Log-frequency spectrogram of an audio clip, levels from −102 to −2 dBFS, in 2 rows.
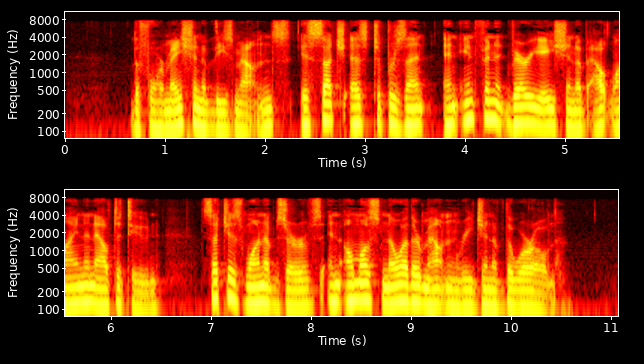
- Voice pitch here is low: Yes, low, 120 Hz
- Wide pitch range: No, average, 3.4 semitones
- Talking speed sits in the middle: Yes, average, 165 wpm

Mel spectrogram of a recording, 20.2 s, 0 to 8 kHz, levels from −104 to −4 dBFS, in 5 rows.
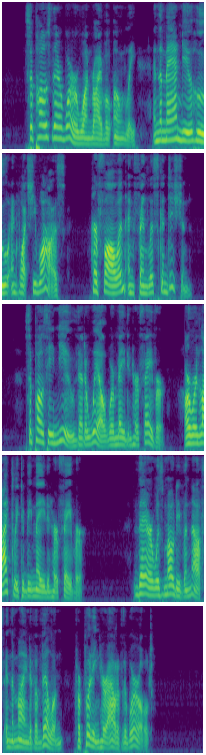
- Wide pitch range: Yes, wide, 7.0 semitones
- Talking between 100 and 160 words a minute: No, average, 170 wpm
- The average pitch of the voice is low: No, medium, 150 Hz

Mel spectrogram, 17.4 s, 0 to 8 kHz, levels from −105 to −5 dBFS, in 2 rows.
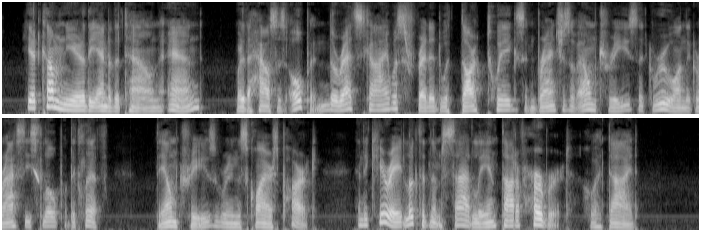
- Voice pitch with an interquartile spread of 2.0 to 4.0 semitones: No, average, 4.5 semitones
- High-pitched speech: No, low, 120 Hz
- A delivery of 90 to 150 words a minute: No, average, 200 wpm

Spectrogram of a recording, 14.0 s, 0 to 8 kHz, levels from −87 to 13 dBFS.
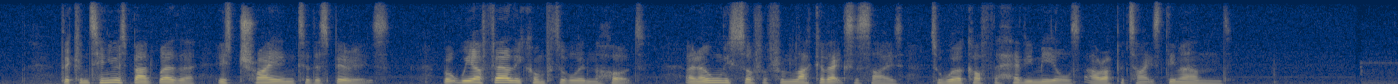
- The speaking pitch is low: No, medium, 145 Hz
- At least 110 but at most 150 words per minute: Yes, average, 140 wpm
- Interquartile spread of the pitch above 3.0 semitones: Yes, average, 3.5 semitones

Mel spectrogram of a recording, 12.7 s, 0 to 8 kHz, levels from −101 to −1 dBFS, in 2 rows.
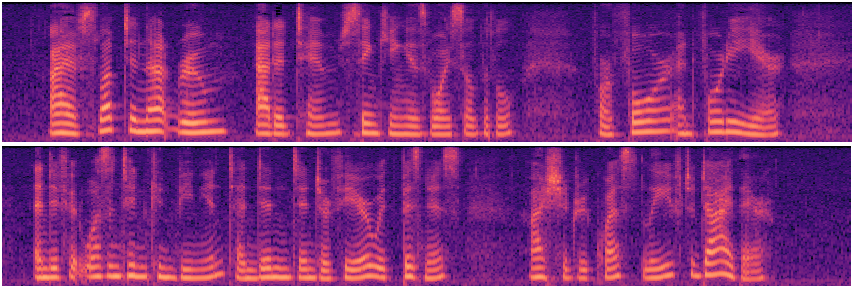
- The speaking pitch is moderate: No, high, 195 Hz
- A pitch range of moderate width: Yes, average, 3.2 semitones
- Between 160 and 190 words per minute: Yes, average, 165 wpm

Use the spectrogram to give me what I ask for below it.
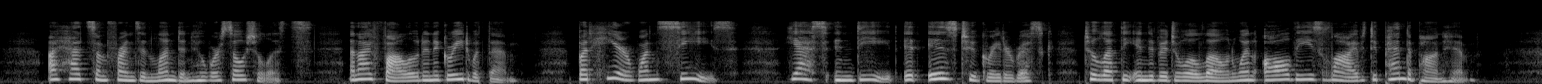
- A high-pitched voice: Yes, high, 200 Hz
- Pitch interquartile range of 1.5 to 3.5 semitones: No, average, 4.2 semitones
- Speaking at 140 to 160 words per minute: Yes, average, 155 wpm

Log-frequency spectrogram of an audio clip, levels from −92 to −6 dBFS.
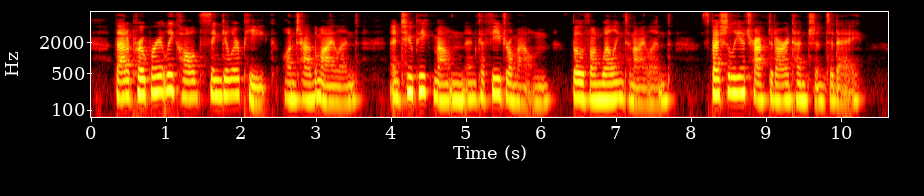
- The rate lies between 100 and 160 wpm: Yes, average, 140 wpm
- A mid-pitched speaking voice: Yes, medium, 170 Hz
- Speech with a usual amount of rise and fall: Yes, average, 3.7 semitones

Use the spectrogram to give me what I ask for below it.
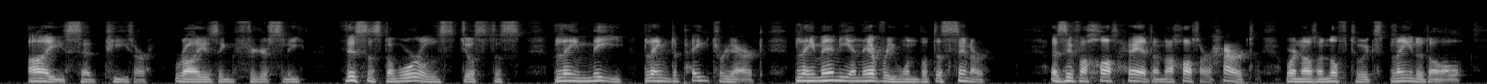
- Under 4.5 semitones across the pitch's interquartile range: No, average, 5.2 semitones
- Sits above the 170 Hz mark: No, low, 130 Hz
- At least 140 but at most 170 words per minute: Yes, average, 155 wpm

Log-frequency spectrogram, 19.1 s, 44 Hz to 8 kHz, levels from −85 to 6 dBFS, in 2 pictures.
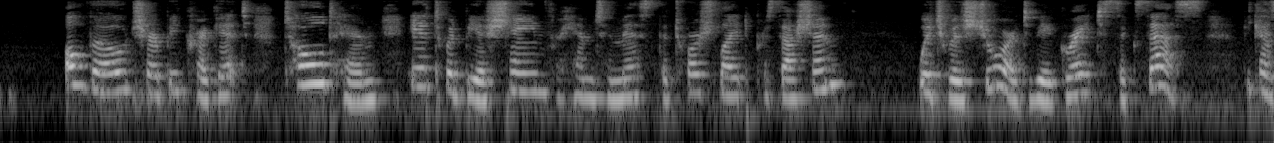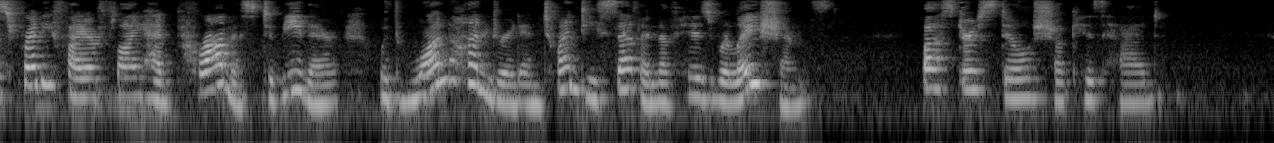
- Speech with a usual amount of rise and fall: No, wide, 6.2 semitones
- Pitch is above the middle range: Yes, high, 235 Hz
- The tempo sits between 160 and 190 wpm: No, average, 150 wpm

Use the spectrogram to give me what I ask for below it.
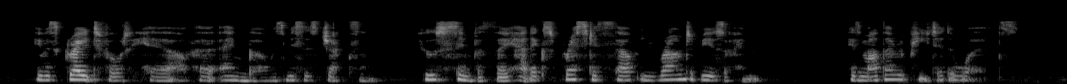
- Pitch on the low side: No, high, 195 Hz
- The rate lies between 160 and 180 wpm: No, average, 145 wpm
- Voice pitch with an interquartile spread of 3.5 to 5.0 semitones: No, average, 2.9 semitones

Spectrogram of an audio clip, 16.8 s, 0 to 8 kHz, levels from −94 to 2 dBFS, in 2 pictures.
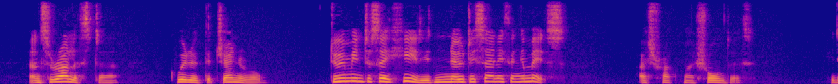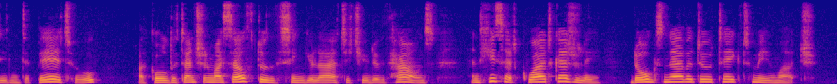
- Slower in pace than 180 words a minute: Yes, average, 170 wpm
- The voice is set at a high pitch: Yes, high, 205 Hz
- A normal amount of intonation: No, wide, 6.1 semitones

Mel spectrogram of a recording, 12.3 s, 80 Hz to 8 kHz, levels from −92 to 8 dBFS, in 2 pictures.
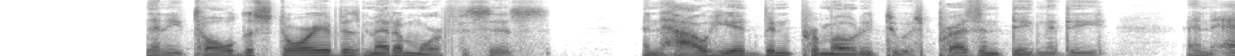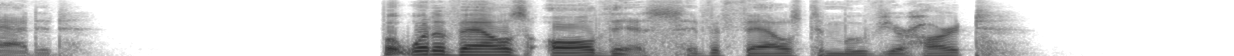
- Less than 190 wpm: Yes, average, 155 wpm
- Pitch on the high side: No, low, 115 Hz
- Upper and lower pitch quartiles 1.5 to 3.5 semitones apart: No, average, 4.8 semitones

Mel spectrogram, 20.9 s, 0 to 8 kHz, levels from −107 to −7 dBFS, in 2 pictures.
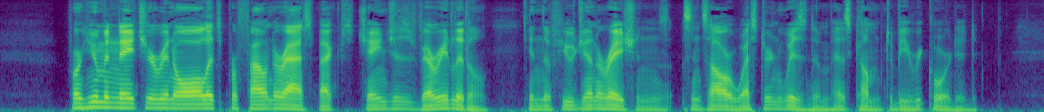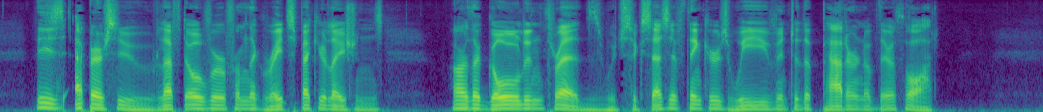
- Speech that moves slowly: Yes, slow, 130 wpm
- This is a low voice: Yes, very low, 90 Hz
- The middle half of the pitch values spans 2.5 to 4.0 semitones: No, average, 4.6 semitones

